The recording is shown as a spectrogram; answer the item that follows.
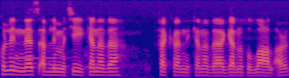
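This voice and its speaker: A man's voice at medium pitch, moderate pace and fairly even intonation. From Egypt. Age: 30s. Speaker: restaurant owner, immigrant. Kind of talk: interview. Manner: hesitant with many fillers.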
